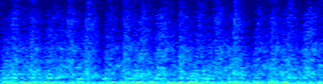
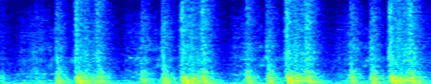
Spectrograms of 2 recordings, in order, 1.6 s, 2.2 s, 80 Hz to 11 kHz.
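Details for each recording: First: Samsung WA48H7400AW/A2 washer at about 1,000–1,030 rpm spin after suspension rod work: steady low drum rumble, some noise left but no heavy banging; much quieter than before, quieter spin cycle. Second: Samsung WA48H7400AW/A2 top-load washer on test spin, around 200 rpm and building: hard clattering knocks about twice a second, keeping pace with the spin, as the tub swings out and strikes the cabinet; the four corner suspension rods are recommended for replacement.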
